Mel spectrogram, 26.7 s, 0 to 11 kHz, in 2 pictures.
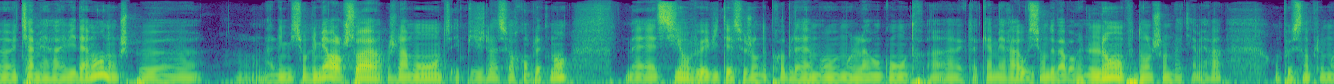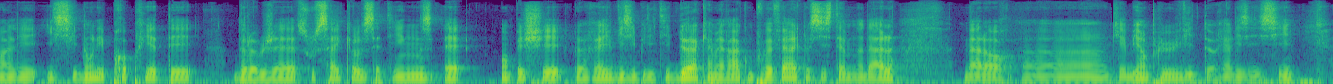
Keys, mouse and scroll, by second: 0.5 click, 0.5-1.4 scroll down 7, 1.7-4.0 scroll down 3, 4.0 click, 5.3 click, 6.6-7.8 scroll down 5, 14.1-15.4 scroll down 1, 15.4 click, 15.4-16.8 scroll down 6, 16.8-17.4 scroll down 2, 19.9 click.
